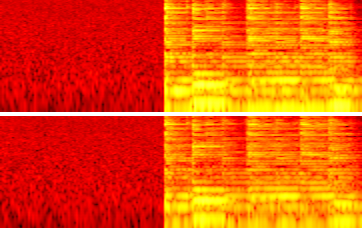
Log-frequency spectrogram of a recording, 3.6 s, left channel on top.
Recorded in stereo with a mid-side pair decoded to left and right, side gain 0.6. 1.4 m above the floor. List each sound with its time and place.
1.6 s a guitar: 25° left, 1.4 m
